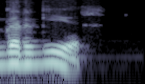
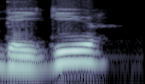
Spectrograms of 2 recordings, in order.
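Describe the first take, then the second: First: جرجير with both ر rolled clearly; correct pronunciation. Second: جيجير, the ر dropped and replaced with ي, said slowly; lisped r. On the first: Coach showing the exam's correct r, rolled clearly. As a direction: say جرجير with a clean trilled r each time. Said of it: "لازم تقول جرجير". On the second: Coach imitating a recruit's r lisp, slow. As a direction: say جرجير as جيجير, no r at all. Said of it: "لو قلت جيجير هيأثر". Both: Shown as a demonstration.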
